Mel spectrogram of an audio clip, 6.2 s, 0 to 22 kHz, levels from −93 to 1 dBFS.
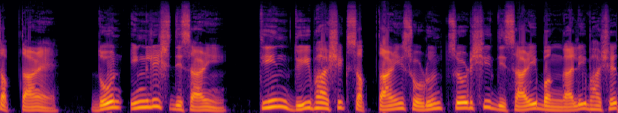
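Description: Hard clipping appears four times in this speech. From 0.04 to 0.32 s, peaks exceed the signal path's limit by about 2 dB and are sliced flat. Another brief stretch follows at 1.06 to 1.13 s, again about 2 dB over. The worst runs from 3.20 to 3.90 s, about 5 dB over. The last spans 5.20 to 5.72 s, about 3 dB over. Each flattened top adds high harmonics, heard as crackle.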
